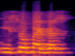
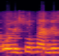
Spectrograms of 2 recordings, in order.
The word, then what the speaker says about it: oesophagus: जाता है हमारे पास इसोफागस इसको मैंने पहले ही बोला है ओ यहां पे साइलेंट रहता है ओसोफेज नहीं बोलते ठीक है सोफैक सोफैक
